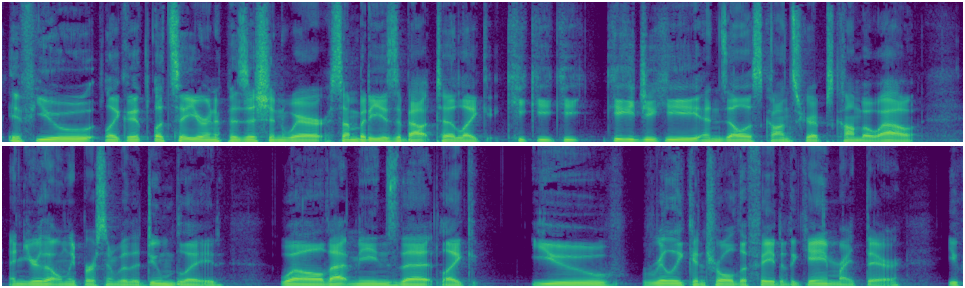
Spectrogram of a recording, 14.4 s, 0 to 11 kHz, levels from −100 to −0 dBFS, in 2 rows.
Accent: American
